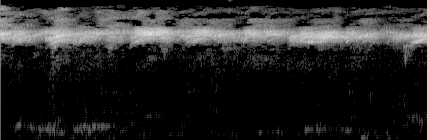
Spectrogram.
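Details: Swifts singing: an unbroken thin, high, buzzing scream over soft low background noise.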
